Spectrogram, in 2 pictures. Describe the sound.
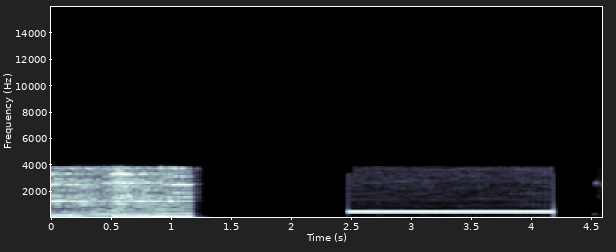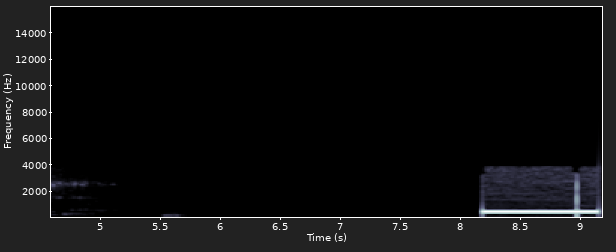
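Telephone line tone sounding while a call is connected, heard as long, steady, mid-pitched tone bursts separated by stretches of silence.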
